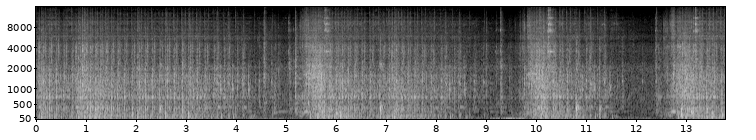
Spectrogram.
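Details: Toro 20789 mower with a Briggs & Stratton Intek engine that is hard to restart when hot: repeated cranking bursts, each ending in sharp backfire pops instead of a clean catch, even after the carb was reprimed 4-5 times; valve clearance to be checked next, cause unconfirmed.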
